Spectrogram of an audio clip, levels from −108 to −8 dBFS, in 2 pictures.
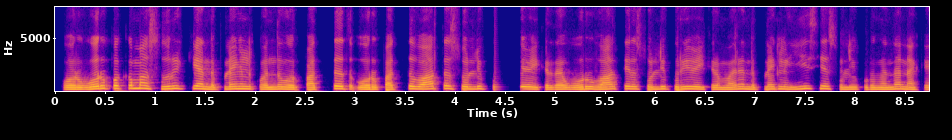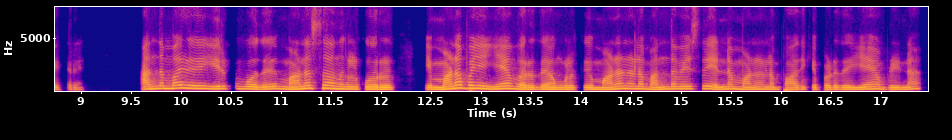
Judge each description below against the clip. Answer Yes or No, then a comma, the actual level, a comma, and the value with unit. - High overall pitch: Yes, high, 205 Hz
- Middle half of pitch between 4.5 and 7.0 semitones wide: No, average, 3.4 semitones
